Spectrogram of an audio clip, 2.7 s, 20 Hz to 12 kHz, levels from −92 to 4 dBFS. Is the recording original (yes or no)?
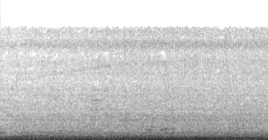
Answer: no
